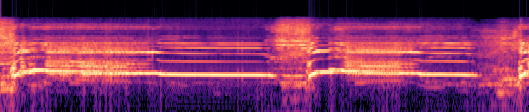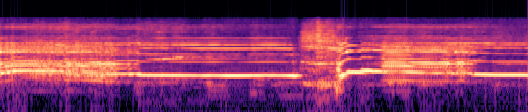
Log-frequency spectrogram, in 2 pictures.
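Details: Howling with music, an Airedale Terrier holds long steady tones, then slides upward in brief swoops near three, five and eight and a half seconds, singing in tune to the accompanying music.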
